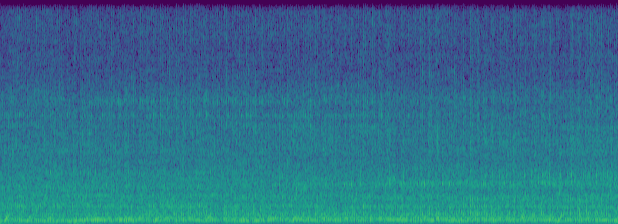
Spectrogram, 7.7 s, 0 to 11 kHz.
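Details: Mercury 9.8 hp 110 outboard after a new water pump impeller and lower unit seals: a steady, even two-stroke buzz with no knocks or misses. It is running smoothly and healthy.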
